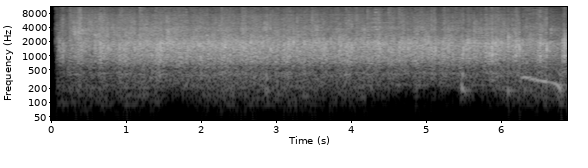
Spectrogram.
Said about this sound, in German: Ich muss euch beichten, heute bin ich nicht alleine, sondern wir haben ein Publikum. Und damit man die auch einmal hört, bitte einmal klatschen.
